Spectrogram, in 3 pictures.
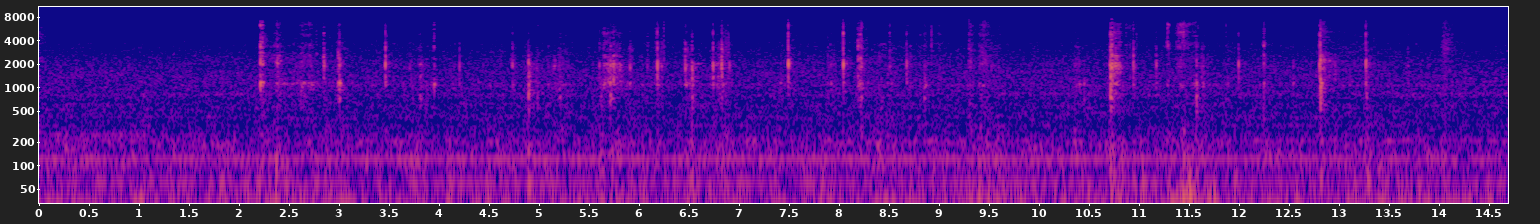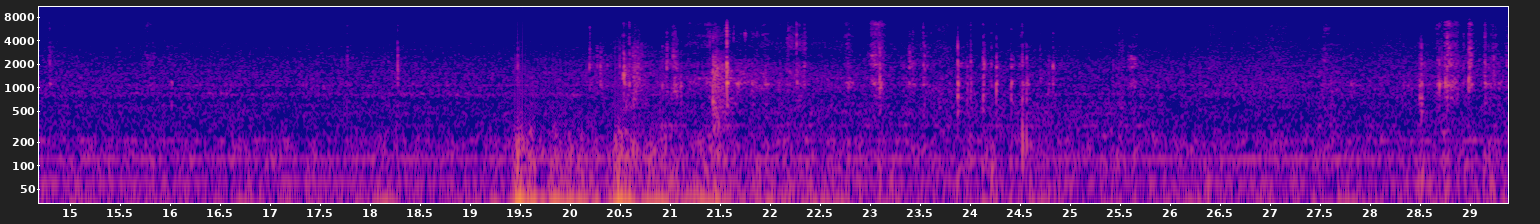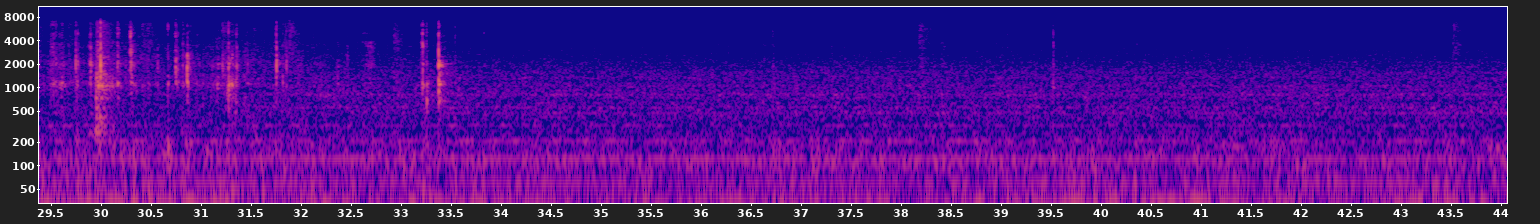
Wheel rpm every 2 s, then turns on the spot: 0, 0, 0, 0, 0, 0, 0, 0, 0, 0, 0, 0, 0, 0, 0, 0, 0, 0, 0, 0, 0, 0.
none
